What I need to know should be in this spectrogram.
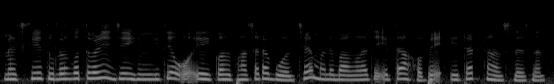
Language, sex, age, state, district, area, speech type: Bengali, female, 30-45, West Bengal, Jalpaiguri, rural, spontaneous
